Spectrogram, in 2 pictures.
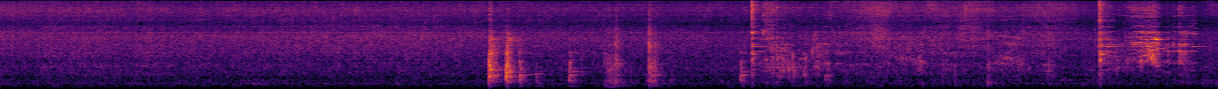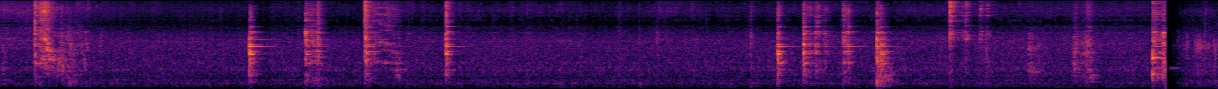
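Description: Soybean and potato curry simmering in a pan, with a steady low sizzle and bubbling broken by clustered taps and scrapes of a stirring spoon, near and fairly loud, with no talk.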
